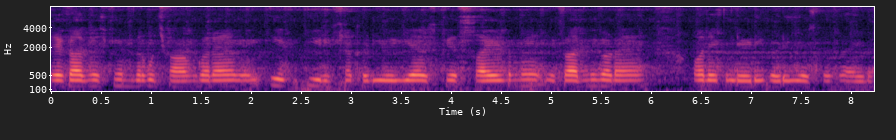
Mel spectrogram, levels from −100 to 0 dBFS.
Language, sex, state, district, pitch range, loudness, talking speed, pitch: Hindi, male, Bihar, Darbhanga, 160-170 Hz, -36 LUFS, 225 wpm, 165 Hz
